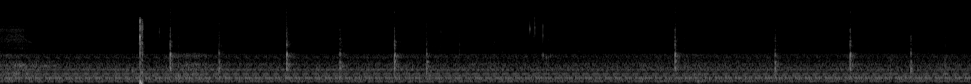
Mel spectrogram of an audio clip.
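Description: Scattered single clicks of a computer mouse, about a dozen at irregular intervals, over a steady low hum.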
